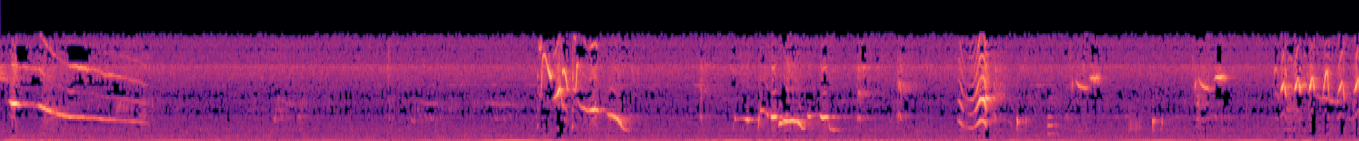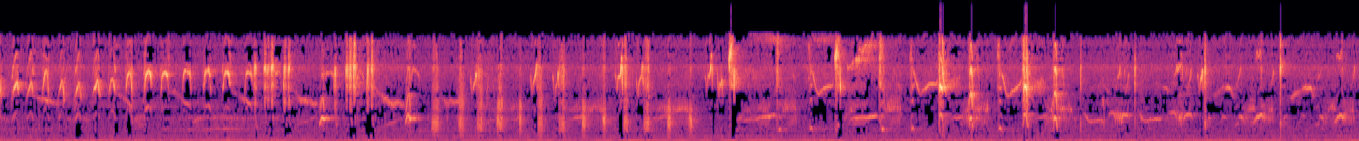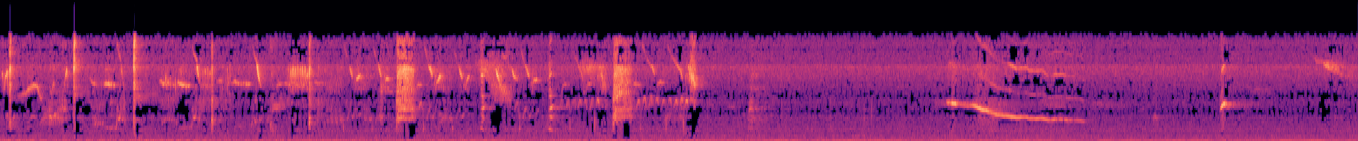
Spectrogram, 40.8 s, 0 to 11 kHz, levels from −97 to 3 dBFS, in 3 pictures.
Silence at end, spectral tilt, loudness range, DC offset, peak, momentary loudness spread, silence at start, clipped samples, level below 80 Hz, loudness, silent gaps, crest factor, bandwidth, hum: 0 s; 1.5 dB/octave; 10 LU; 0.4%; 0 dBFS; 23 LU; 0 s; under 0.1%; -40 dBFS; -18 LUFS; none; 22 dB; 11 kHz; none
